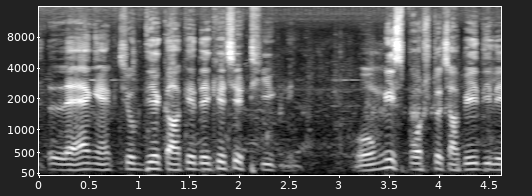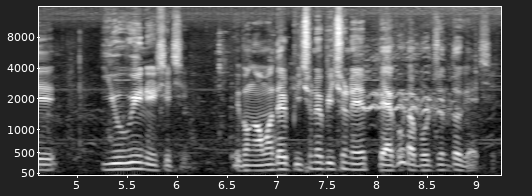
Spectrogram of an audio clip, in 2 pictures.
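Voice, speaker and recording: An actor playing a carefree, trusting uncle in a radio drama, chatting in a jovial, easygoing manner. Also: male voice, mid-range voice, measured pace, lightly acted. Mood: amused, chatty.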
